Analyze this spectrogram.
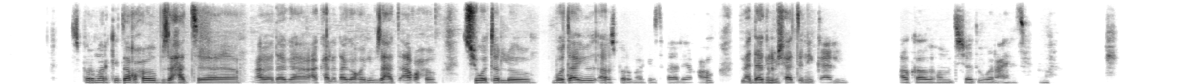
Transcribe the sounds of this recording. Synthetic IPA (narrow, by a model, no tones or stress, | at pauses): spʰoɾmaɾkʰet̪aχʼħubɨzuħat̪ | aβʕɨd̪aɡaakʰalʕɨd̪aɡakʰojnubɨzuħat̪aχʼħut̪ʰɨ̥ʃɪwɔt̪ʼɐlːu | bo̞t̪ʰaɨjːuaβspʰoɾtmaɾkezɨt̪ʰɐfɐlalɐjɛkʼħu | mɨʕd̪aɡnɨmɨʃat̪ʼɨnjɪkʰːaʔaliju | ʔaβkʰaβaβixomt̪ʰɨ̥ʃɐt̪ʼɨwonʕajɐsħɨma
